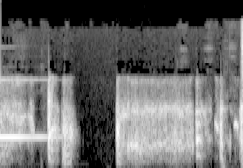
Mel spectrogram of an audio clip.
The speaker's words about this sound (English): But then the car stalls.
